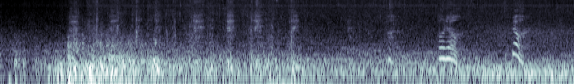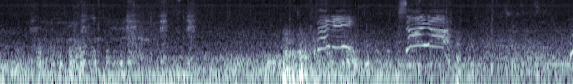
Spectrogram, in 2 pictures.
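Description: Heavy rain pours down steadily outdoors.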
